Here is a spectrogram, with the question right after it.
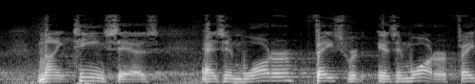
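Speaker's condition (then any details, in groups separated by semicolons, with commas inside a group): No condition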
